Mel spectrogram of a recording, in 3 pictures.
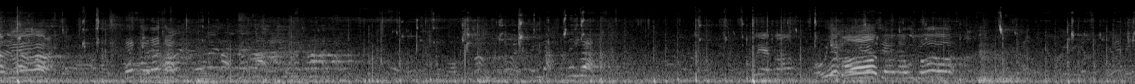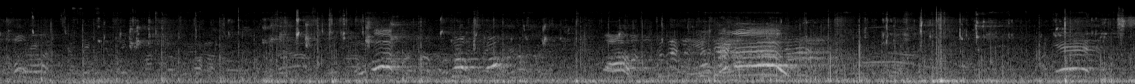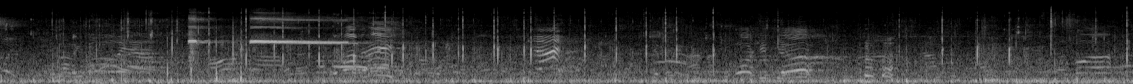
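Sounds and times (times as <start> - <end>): players shouting: 17.4 - 20.5
referee's whistle: 24.6 - 26.4.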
